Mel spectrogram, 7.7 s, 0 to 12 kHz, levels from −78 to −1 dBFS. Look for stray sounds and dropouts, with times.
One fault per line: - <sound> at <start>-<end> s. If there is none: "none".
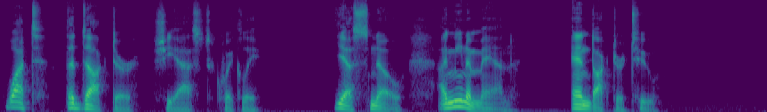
none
